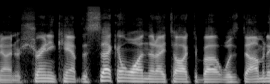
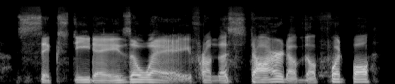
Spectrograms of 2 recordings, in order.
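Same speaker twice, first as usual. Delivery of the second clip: deep, slow, big radio-promo announcer delivery; 4 semitones lower than usual. Recalling the radio countdown promos heard all weekend at work, big announcer voice. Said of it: "you'd have the big voice saying".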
